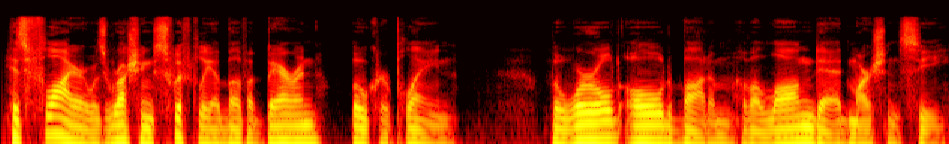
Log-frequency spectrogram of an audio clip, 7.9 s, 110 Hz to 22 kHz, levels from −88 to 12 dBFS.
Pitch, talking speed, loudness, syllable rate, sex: 95 Hz, 145 wpm, -18 LUFS, 4.1 syllables/s, male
